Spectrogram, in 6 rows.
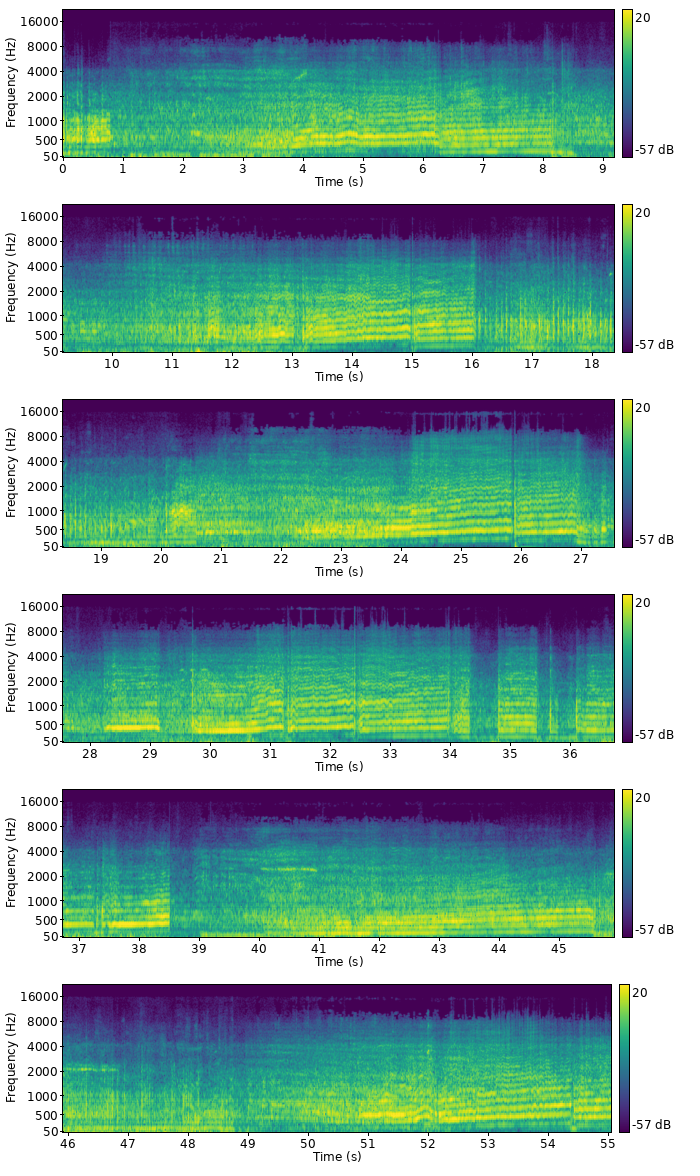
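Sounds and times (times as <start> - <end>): rally cars accelerating hard: 0.0 - 55.0.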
